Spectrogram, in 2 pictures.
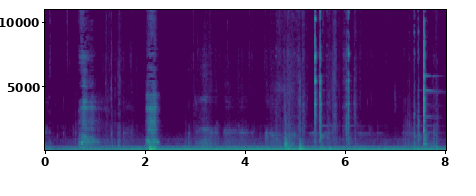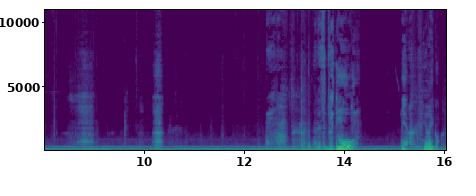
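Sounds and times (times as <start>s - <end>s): steady low hum: 0.0s - 16.0s
man grunting with effort: 2.0s - 2.4s
ringing metal clink: 5.4s - 6.3s, 7.4s - 8.2s.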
